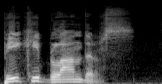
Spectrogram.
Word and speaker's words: Peaky Blinders: Ya hasta busqué en Google Translate para pronunciarlo bien. Peaky Blinders se llama la serie.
